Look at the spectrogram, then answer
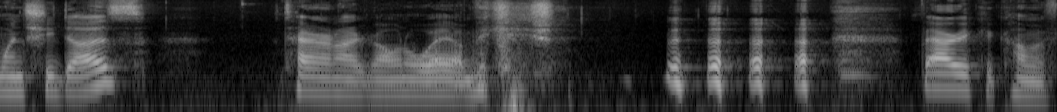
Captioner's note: laughing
